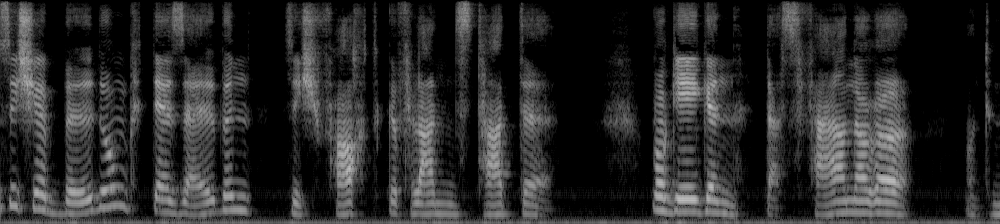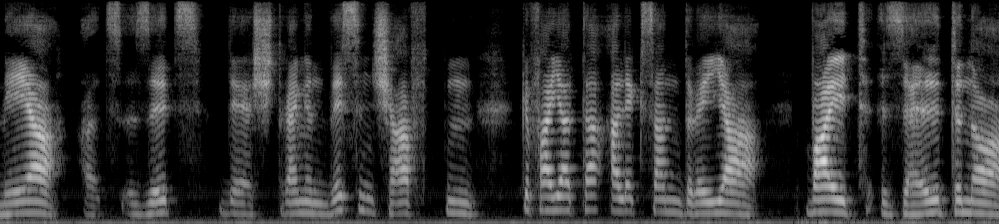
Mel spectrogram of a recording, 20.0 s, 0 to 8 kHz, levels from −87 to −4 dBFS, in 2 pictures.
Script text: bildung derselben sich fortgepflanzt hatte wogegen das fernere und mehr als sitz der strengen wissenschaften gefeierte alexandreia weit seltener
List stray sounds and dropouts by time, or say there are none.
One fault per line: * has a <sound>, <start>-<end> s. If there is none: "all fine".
all fine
